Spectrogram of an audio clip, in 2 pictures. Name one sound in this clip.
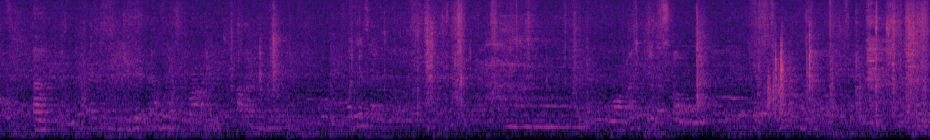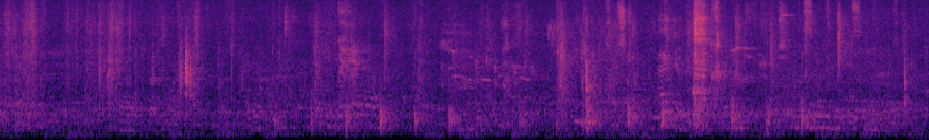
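An adult speaks calmly through a microphone in a large, echoing hall.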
